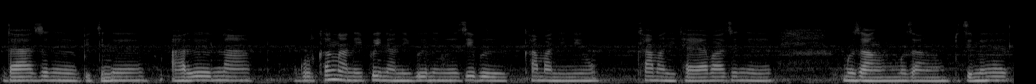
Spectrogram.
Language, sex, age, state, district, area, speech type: Bodo, female, 45-60, Assam, Kokrajhar, urban, spontaneous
